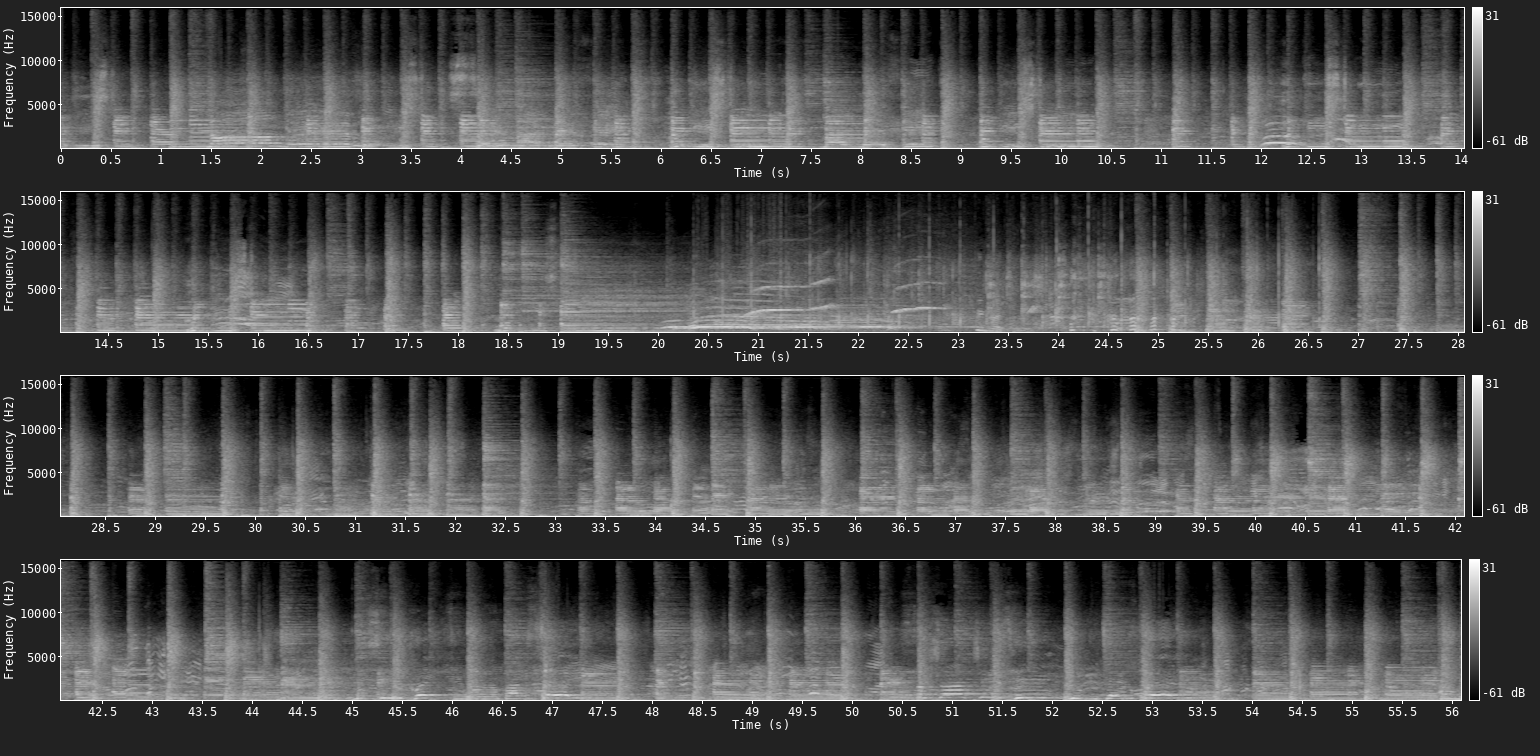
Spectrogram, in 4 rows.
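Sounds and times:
person singing: 0.0s - 10.6s, 11.9s - 14.1s, 14.8s - 17.1s, 18.2s - 20.2s, 44.6s - 47.8s, 49.4s - 54.2s, 55.5s - 56.0s
live band playing dance music: 0.0s - 20.6s, 21.2s - 56.0s
drum kit: 0.0s - 22.4s, 24.1s - 56.0s.

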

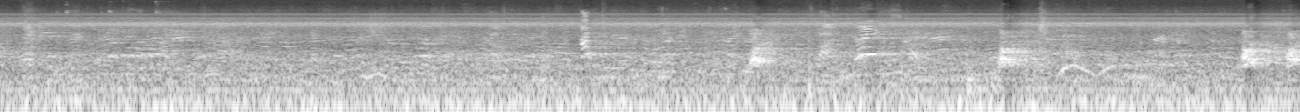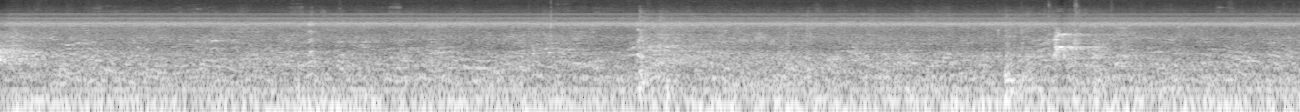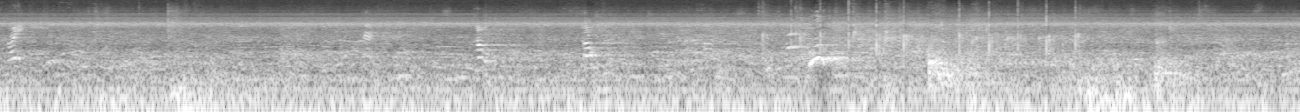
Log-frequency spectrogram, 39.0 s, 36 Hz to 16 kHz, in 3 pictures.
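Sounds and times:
arena background noise: 0.0s - 39.0s
steady background hum: 0.0s - 39.0s
dog barking: 10.0s - 10.4s, 12.4s - 13.2s, 23.6s - 23.9s.

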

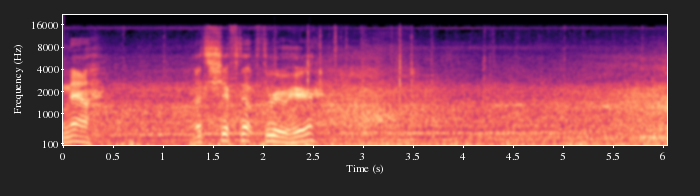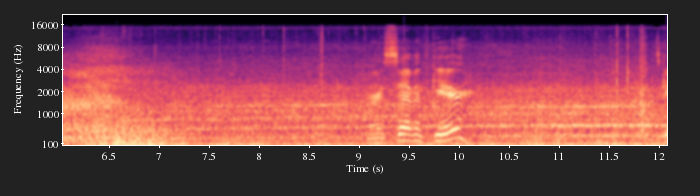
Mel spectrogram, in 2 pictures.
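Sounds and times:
wind rushing over microphone: 0.0s - 12.0s
electric motor whine: 0.2s - 12.0s.

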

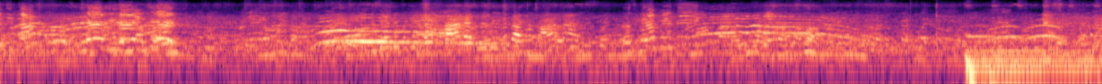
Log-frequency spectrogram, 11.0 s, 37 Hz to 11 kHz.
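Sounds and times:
young people chattering: 0.0s - 11.0s.

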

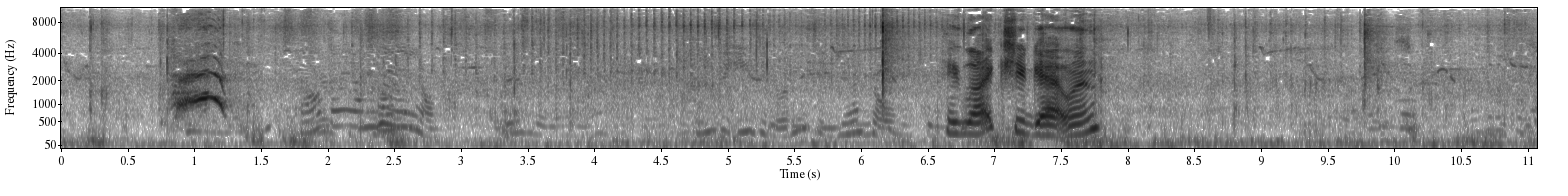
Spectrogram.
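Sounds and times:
faint voices: 0.9s - 7.8s
bicycle freewheel ticking: 2.6s - 9.6s.

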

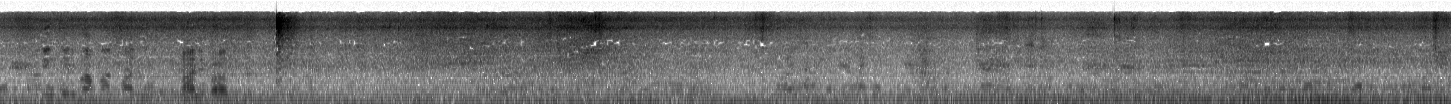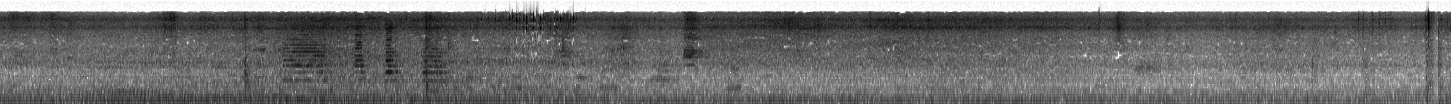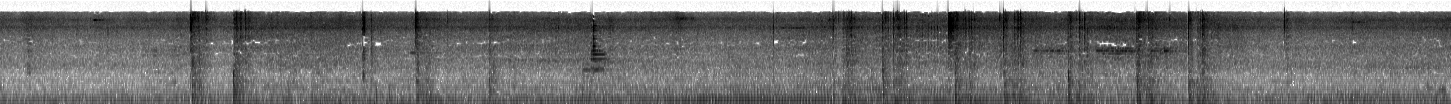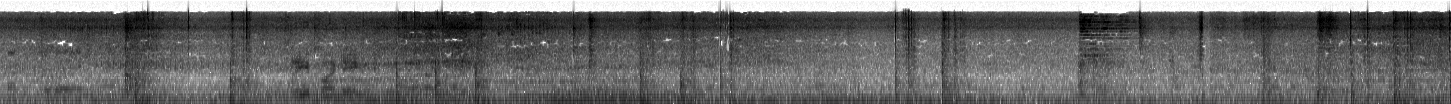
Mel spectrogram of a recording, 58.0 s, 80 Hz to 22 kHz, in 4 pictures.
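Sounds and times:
traffic rumble: 0.0s - 58.0s
sharp knocks: 30.9s - 31.8s, 32.6s - 34.3s, 37.3s - 41.4s, 44.8s - 46.4s, 47.2s - 51.4s, 52.4s - 53.5s, 55.6s - 58.0s.

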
